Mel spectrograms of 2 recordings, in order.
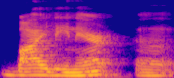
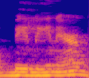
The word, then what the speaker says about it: bilinear: thing is that it must be bilinear or or b linear depending on how you prefer to pronounce it i prefer b so b linear means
